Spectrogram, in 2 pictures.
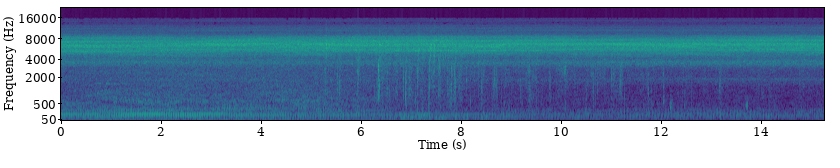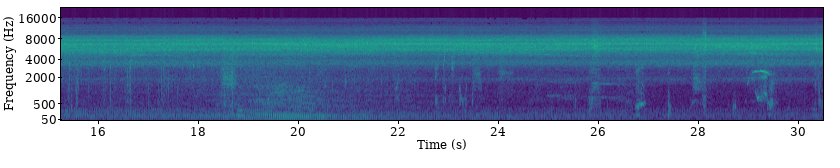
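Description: A steady high insect drone with scattered light clicks. There is a low rumble in the first few seconds and again about twenty seconds in, and a few short squeaky calls, sliding up and down in pitch, come near the end.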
